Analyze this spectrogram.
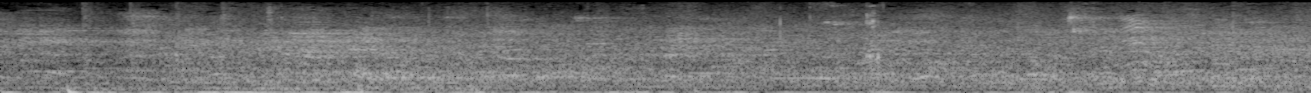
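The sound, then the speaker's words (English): A basketball bounced a few times at the free throw line during a game makes dull, faint thuds under continuous crowd noise and voices. “Two dribbles, spins the ball on his hand.”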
